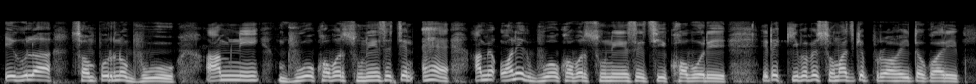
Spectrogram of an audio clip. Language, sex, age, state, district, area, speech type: Bengali, male, 30-45, West Bengal, Purba Medinipur, rural, spontaneous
